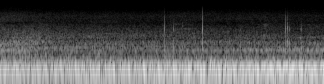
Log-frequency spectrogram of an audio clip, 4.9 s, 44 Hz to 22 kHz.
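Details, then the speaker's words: 1960 Pontiac Catalina barn-find V8, cold start on fast idle, generator charging: steady even low rumble with no misses or knocks; sounds healthy. "Generator showing a little bit of a charge. Cold lights on. It's on a little bit of the fast idle because it's cold."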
